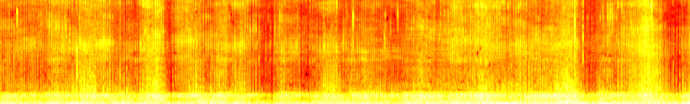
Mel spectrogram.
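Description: The backs of long nails scratch continuously across a black, hollow steel mesh microphone grille. The result is a dense, rumbling, low scraping texture that stays steady throughout, with brief dips and a few sharper bright flecks.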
